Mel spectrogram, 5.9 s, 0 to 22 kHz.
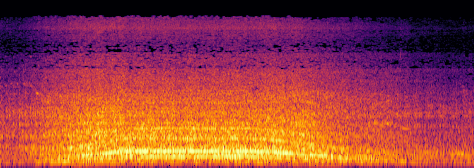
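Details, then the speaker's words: Old Mitsubishi Triton diesel with rough running, white smoke and low power: revs climb, hold flat at about 3000 rpm, then drop, in neutral and in first gear; limited by stored U11 manual-transmission-not-equipped fault code. "Coba kita masukin giginya mentok 3.000 kan biasanya karena Netral ya toh"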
